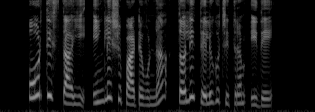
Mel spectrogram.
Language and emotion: Telugu, neutral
